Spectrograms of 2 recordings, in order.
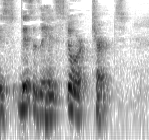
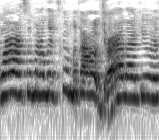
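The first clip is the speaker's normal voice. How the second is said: put-on little girl voice, higher and louder; 10 semitones higher, 4 dB louder than usual. Retelling what a little girl said, imitating Heavenly's voice. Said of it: "I'm doing Heavenly's voice".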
